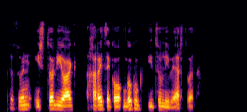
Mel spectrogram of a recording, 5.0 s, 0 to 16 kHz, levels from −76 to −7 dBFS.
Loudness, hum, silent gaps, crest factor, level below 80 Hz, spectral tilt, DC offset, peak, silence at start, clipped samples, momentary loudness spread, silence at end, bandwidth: -17 LUFS; none; none; 18 dB; -62 dBFS; -6.5 dB/octave; under 0.1%; 0 dBFS; 0.2 s; under 0.1%; 15 LU; 1.1 s; 7.8 kHz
